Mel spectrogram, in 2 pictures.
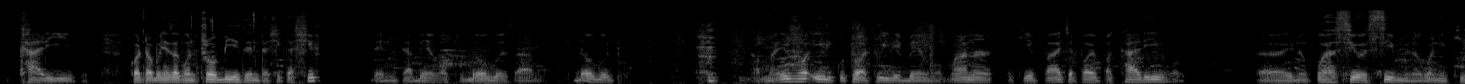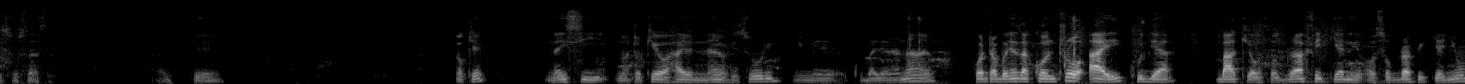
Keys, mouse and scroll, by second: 2.0 ctrl+b, 6.9-8.1 middle drag, 8.1-10.3 scroll down 1, 10.3-12.0 middle drag, 12.0-12.6 scroll down 2, 12.6-15.7 middle drag, 19.9-21.0 middle drag, 21.0-23.8 scroll down 3, 23.8 KP_1, 25.4 ctrl+KP_1.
